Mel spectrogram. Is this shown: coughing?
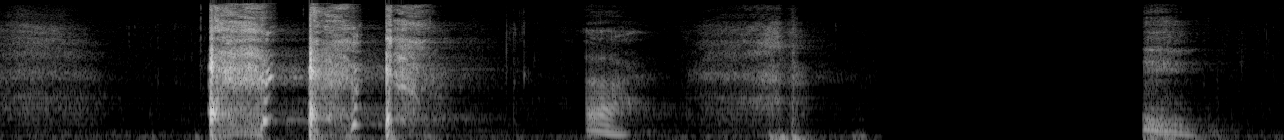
yes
